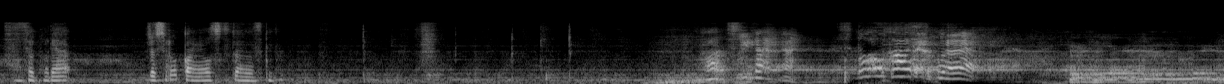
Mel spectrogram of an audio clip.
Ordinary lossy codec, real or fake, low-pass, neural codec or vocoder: AAC, 48 kbps; fake; 7.2 kHz; codec, 24 kHz, 1 kbps, SNAC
